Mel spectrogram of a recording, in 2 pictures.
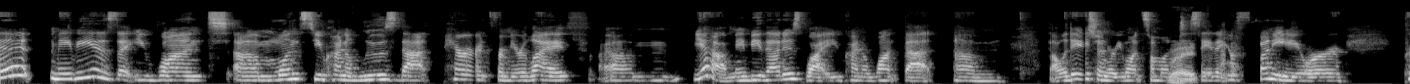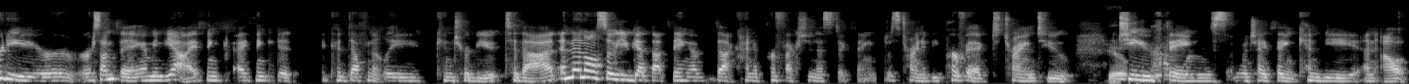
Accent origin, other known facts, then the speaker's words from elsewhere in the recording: New York City, New York, United States; so many insane, insane things happened growing up in New York in the '80s.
